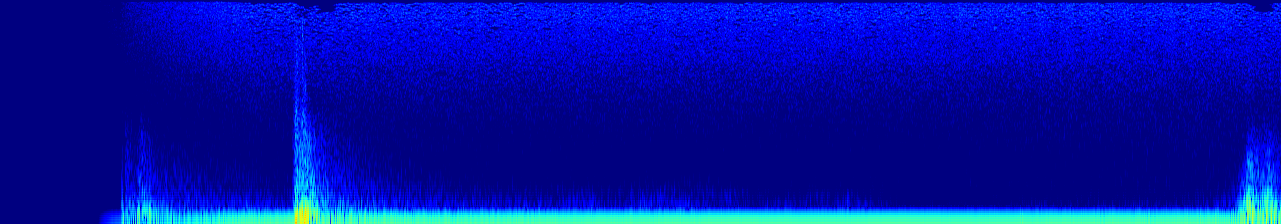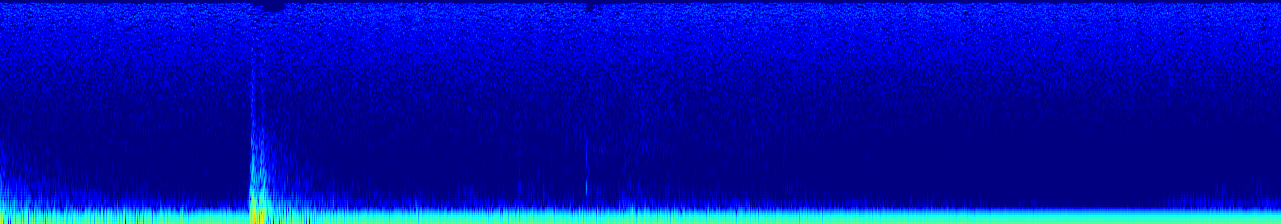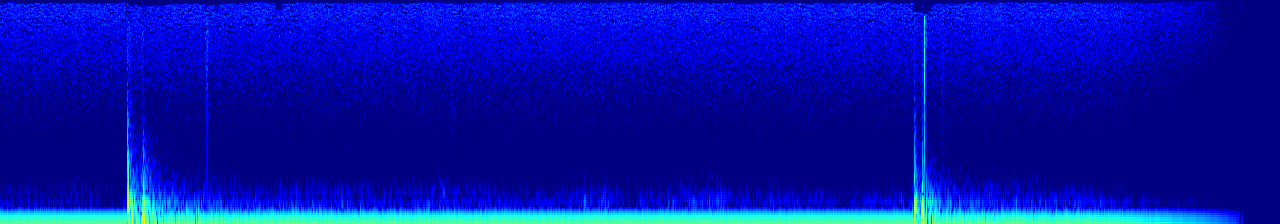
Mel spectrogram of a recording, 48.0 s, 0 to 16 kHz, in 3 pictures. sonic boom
0:01.5 0:08.8, 0:14.6 0:27.5, 0:33.6 0:42.0, 0:43.2 0:46.8

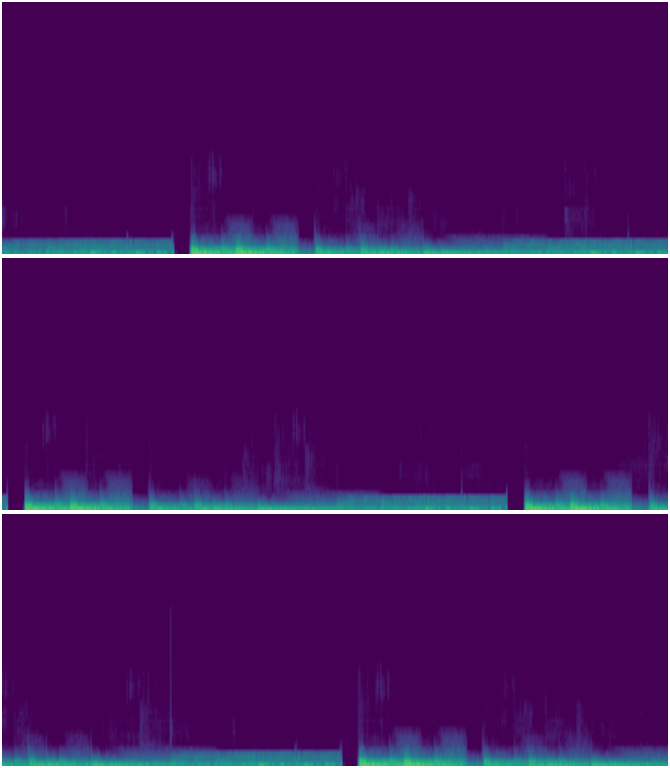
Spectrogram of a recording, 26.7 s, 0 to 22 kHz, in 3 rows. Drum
0:02.5 0:06.9, 0:09.2 0:13.5, 0:15.8 0:20.3, 0:22.5 0:26.6

